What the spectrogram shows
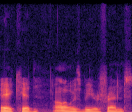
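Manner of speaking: hollow, bony, spectral ghost voice. Voicing spectral hands that speak to a player: bony spectral voice. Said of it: "say in a bony voice".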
